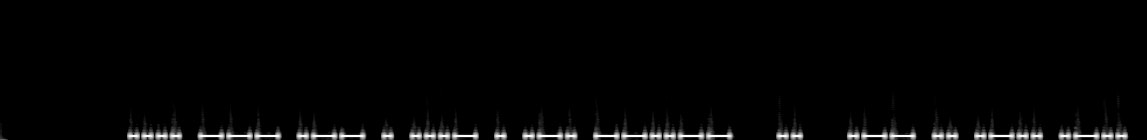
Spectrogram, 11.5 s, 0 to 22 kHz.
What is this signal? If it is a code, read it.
Morse code, heard as a keyed tone, about 17 wpm, 700 Hz. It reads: HOWEVER, I WILL
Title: Sentences from Top 1000 Words - Review Part 1 - 17wpm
